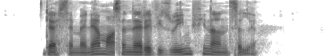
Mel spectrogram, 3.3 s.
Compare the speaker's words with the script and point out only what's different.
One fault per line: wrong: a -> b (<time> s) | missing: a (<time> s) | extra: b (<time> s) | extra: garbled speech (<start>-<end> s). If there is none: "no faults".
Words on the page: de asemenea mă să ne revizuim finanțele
no faults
